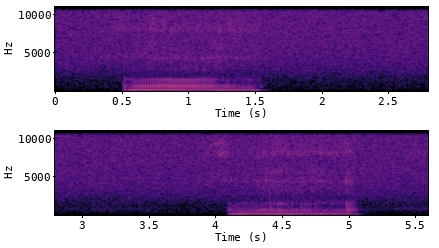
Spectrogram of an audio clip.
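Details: Dog in deep sleep snoring indoors: two deep, rattling, buzzy snores roughly three and a half seconds apart, each about a second long, silence between them.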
